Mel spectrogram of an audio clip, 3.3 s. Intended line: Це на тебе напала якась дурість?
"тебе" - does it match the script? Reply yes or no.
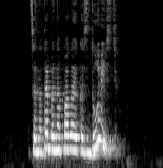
yes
